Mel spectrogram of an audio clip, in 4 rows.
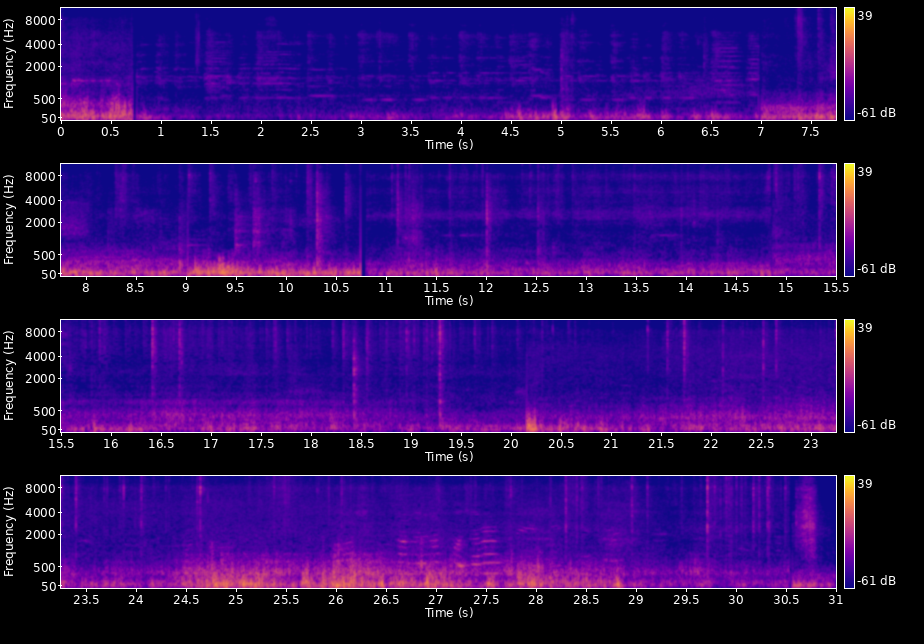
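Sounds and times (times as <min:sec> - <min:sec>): low rumble of fire: 0:00.0 - 0:00.8, 0:07.0 - 0:31.0
wood fire crackling: 0:07.0 - 0:31.0.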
